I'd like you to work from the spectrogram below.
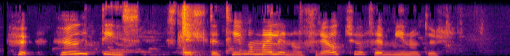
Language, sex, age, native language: Icelandic, female, 14, Icelandic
